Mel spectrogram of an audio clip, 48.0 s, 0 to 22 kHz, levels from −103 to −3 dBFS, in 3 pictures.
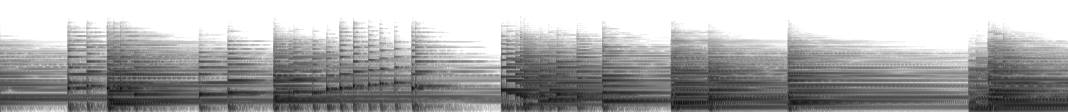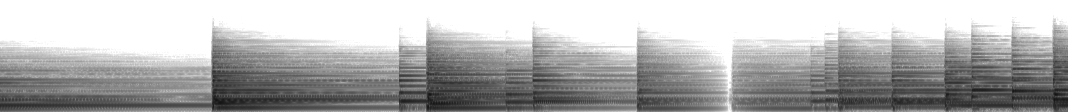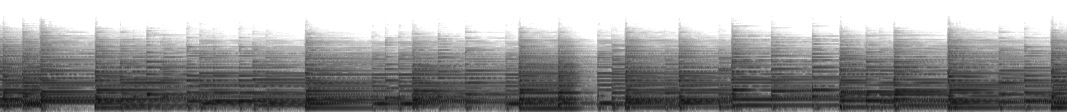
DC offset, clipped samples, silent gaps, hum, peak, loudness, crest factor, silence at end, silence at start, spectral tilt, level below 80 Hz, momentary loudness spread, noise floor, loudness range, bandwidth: under 0.1%; under 0.1%; none; none; -2 dBFS; -18 LUFS; 18 dB; 0 s; 0 s; -8.5 dB/octave; -48 dBFS; 18 LU; -50 dBFS; 10 LU; 6.8 kHz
